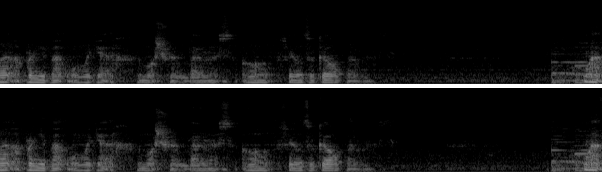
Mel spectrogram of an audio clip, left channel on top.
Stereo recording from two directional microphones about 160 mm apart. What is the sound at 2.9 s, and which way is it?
Speech, 15° right (ahead or behind).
